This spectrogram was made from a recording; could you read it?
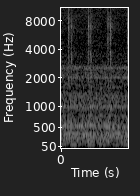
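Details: New Vevor diesel heater fully warm, outlet air around 141–155 degrees, no diesel smell: soft regular tick about every 0.4 seconds over a steady fan rumble, fuel pump dosing evenly; normal running.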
